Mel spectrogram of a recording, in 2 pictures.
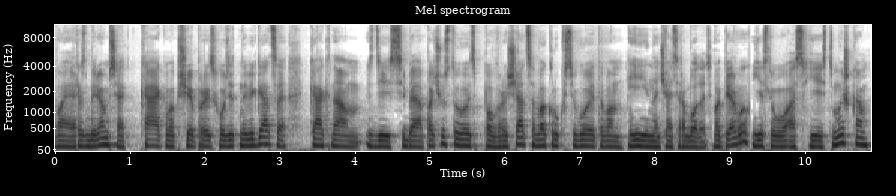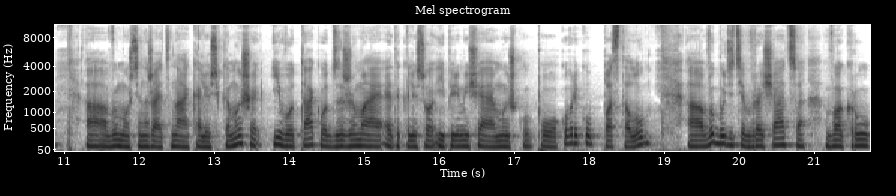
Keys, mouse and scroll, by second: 12.8-15.8 middle drag.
